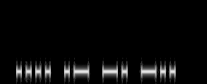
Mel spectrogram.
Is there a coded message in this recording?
Yes: Morse code from 0.2 to 1.8 s, heard as a keyed tone, about 25 wpm, 600 Hz. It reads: HAND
